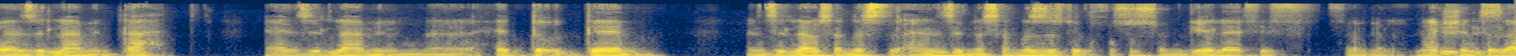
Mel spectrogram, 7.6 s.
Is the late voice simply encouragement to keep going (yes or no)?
no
